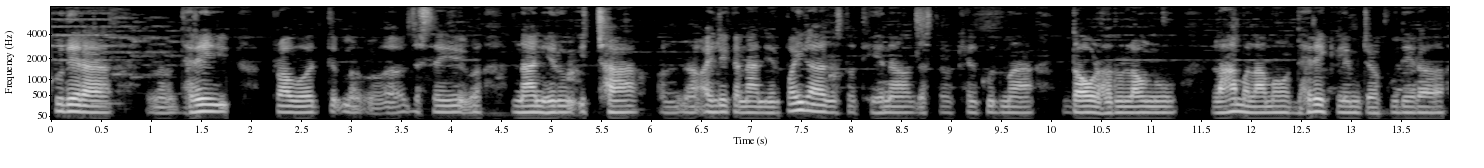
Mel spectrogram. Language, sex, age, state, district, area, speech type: Nepali, male, 45-60, West Bengal, Jalpaiguri, urban, spontaneous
